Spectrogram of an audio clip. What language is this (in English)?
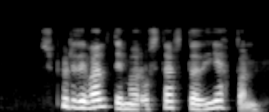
Icelandic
